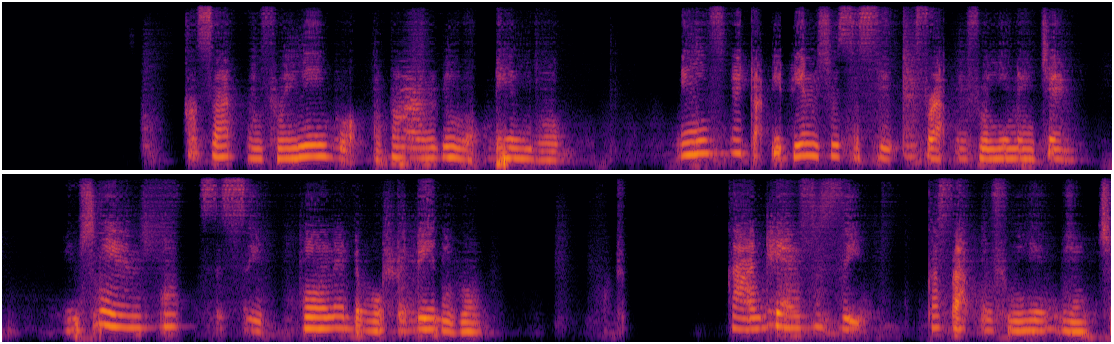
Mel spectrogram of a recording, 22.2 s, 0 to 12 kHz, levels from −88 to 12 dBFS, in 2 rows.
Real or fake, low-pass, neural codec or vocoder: fake; 10.8 kHz; codec, 44.1 kHz, 0.9 kbps, DAC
